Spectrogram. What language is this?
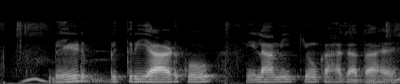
Hindi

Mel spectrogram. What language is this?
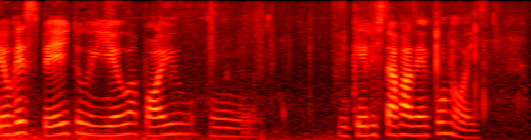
Portuguese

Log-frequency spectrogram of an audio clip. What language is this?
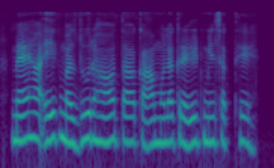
Chhattisgarhi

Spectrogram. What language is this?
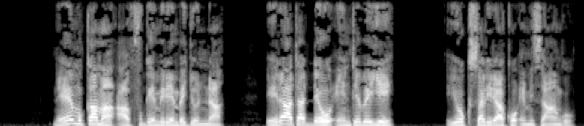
Ganda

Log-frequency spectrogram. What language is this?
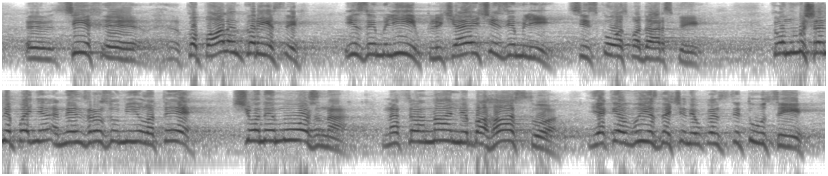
Ukrainian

